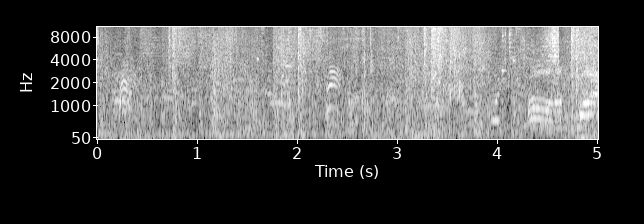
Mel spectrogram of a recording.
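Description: A sword swings and strikes enemies with sharp metallic hits.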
